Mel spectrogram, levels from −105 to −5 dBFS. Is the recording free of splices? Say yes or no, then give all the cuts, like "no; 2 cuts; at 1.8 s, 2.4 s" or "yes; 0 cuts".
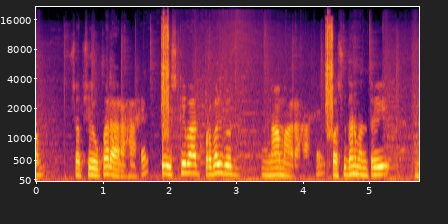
no; 2 cuts; at 1.9 s, 4.4 s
